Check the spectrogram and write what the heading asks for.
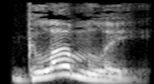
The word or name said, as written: glumly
